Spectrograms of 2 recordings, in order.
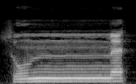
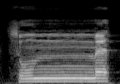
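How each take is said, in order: Both takes have the same delivery.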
